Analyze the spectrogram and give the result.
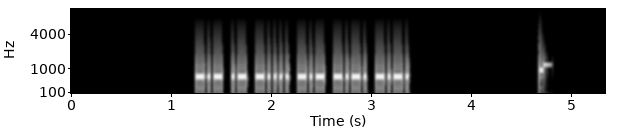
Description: Morse code, heard as a keyed tone, about 38 wpm, 700 Hz. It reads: KA6KCC
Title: USA Call Signs Repeated 2x 40wpm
